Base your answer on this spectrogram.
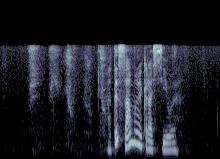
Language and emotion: Russian, positive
